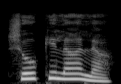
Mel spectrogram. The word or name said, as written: ಷೋಕಿಲಾಲ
